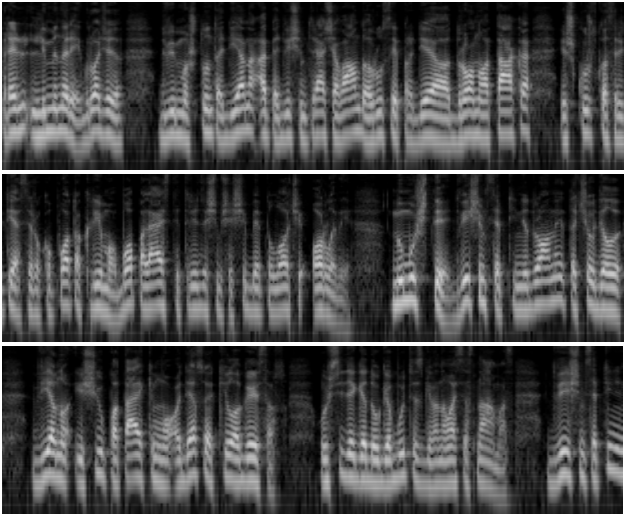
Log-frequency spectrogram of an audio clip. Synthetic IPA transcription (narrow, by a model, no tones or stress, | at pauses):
pʲɾʲɛlʲɪmʲɪnɐɾʲɛɪɡɾuɔd͡ʒʲɛd̪ʲʋʲɪmɐʃt̪ʊnt̪ɐd̪ʲiɛnɑʔɑːpʲiɛd̪ʲʋʲɪd̪ʲɛʃɪmt̪ɾʲæːt͡ʃʲæːʋɑːlˠɐnd̪ɐɾusɐɪpɾɐd̪ʲeːjoːd̪ɾoːnuːɐt̪ɑːkɐɪʃkʊɾskoːsʲɾʲɪt̪ʲiɛsɪɾoːkʊpuɔt̪oːkɾʲɪmoːbʊʋoːpɐlʲɛɪsʲt̪ʲɪt̪ʲɾʲɪzʲdʲɛʃʲɪmʃʲɛʃʲɪbʲɛpʲɪlˠoːt͡ʃʲɛɪoːɾlˠɐʋʲɛɪ | nʊmʊʃʲt̪ʲɪd̪ʲʋʲɪd̪ʲɛʃʲɪmsʲɛpʲt̪ʲiːnʲɪd̪ɾoːnɐɪt̪ɐt͡ʃʲɛʊd̪ʲeːlˠ | ʋʲiɛnoːʔɪʃjuːpɐt̪ɐɪkʲimoːʔoːd̪ʲeːsoːjɛkʲiːlˠoɡɐɪsɐs | ʊʃʲsʲid̪ʲeːɡʲeːd̪ɐʊɡʲɛbuːt̪ʲɪsɡʲiʋʲɛnɐmɑsʲɪsnɑːmɐs | d̪ʲʋʲɪd̪ʲɛʃʲɪmtsʲɛpʲt̪ʲiːnʲɪ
